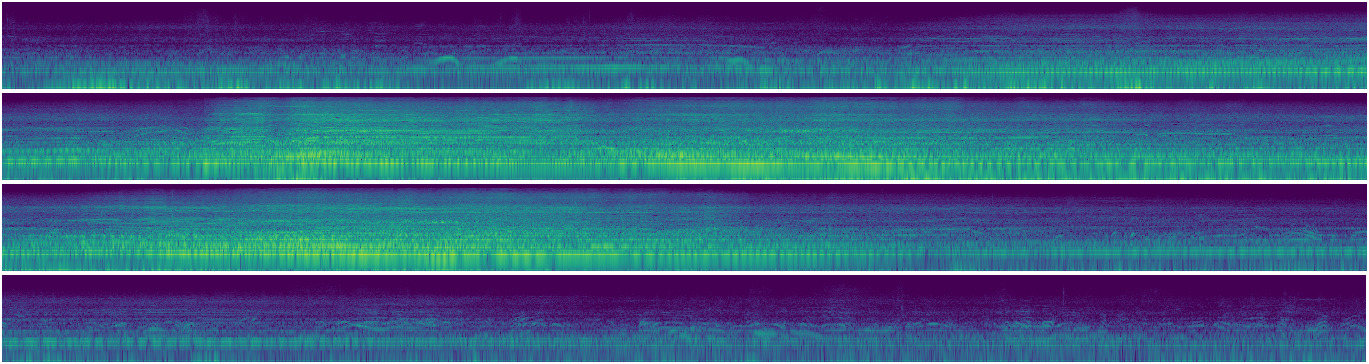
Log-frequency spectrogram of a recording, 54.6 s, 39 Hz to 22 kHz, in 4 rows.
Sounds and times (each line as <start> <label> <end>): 0.0 go karts 54.5
2.5 children 38.8
2.8 voice 5.4
14.2 voice 34.5
35.7 voice 54.5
